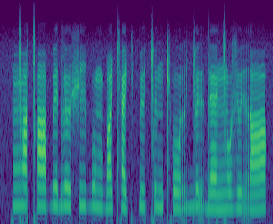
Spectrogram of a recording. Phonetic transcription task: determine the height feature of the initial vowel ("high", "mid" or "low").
low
